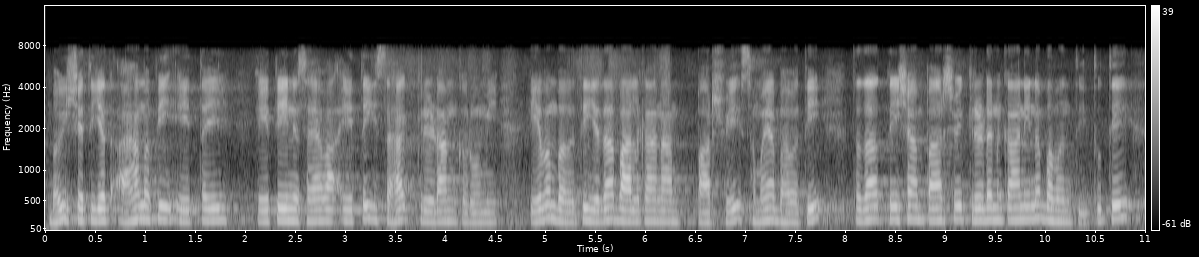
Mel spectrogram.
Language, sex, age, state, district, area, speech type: Sanskrit, male, 18-30, Rajasthan, Jaipur, urban, spontaneous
